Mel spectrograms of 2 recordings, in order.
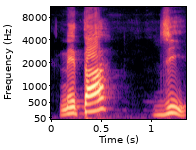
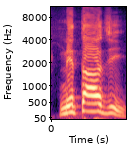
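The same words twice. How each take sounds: First: Netaji very slow, with a long pause between নেতা and জি; split into parts. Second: Said in the usual way. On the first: Shown as a demonstration. Teacher showing students word units, Netaji pulled apart by a pause. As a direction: break Netaji into নেতা, then a separate জি. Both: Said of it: "আবার আমি যদি বলি".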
